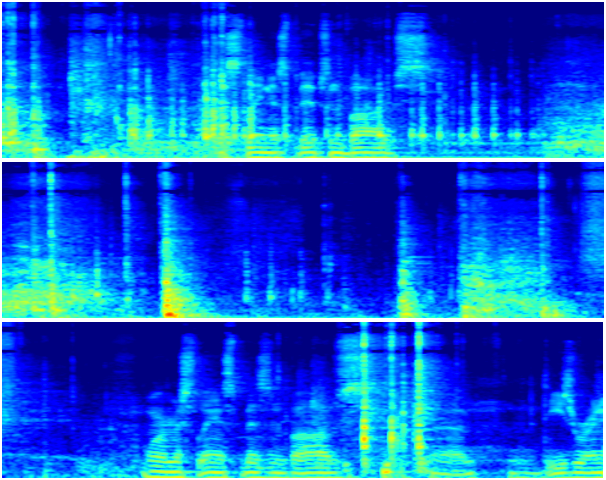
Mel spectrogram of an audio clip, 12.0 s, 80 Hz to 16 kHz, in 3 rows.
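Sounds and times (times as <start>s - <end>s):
steel drawers sliding: 3.6s - 5.0s, 6.8s - 8.0s.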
